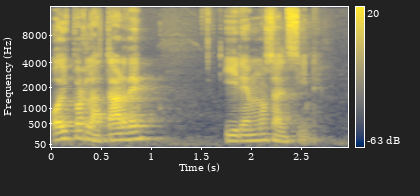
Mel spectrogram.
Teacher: El primer grupo termina en un tonema ascendente y el segundo en descendente. Ejemplo, hoy por la tarde iremos al cine. · Ejemplo, hoy por la tarde iremos al cine. Primero sube y luego baja, ascendente, descendente. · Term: dos grupos fónicos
